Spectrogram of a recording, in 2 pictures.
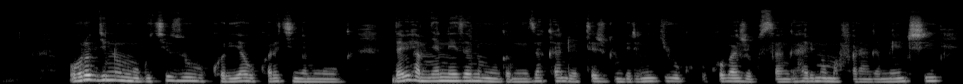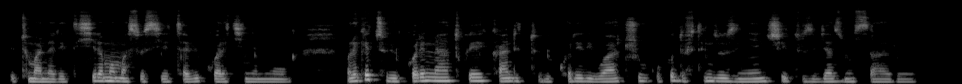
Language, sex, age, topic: Kinyarwanda, female, 25-35, education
